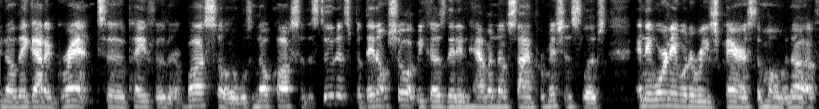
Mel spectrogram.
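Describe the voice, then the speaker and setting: A man's somewhat breathy, fairly high-pitched voice at a very fast pace, with fairly even intonation and hardly any pauses. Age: 40s. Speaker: startup founder and museum sales coordinator. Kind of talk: pitch interview on a livestream.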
